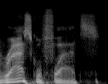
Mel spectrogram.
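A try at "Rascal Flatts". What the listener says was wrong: The Rascal Flats. emphasis on. Usually, people go Rascal Flats. You emphasize the Rascal.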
